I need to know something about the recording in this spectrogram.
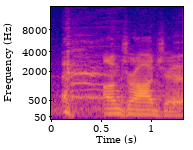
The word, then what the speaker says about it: Andrade: Andrade, I believe is how she pronounces her last Andrade, name.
